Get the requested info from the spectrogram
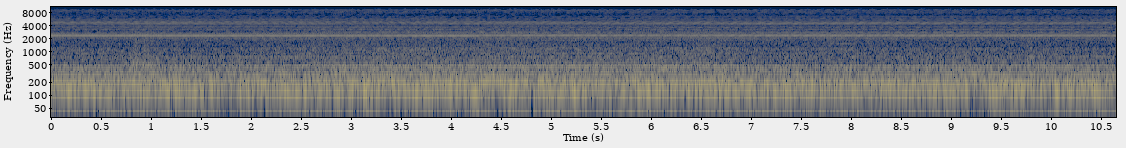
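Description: Steady background hum and hiss in a small room, with a constant high tone over it and no distinct events.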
